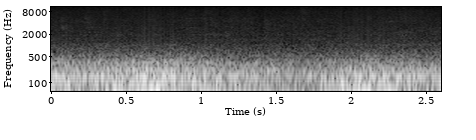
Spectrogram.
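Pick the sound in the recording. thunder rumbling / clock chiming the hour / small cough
thunder rumbling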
